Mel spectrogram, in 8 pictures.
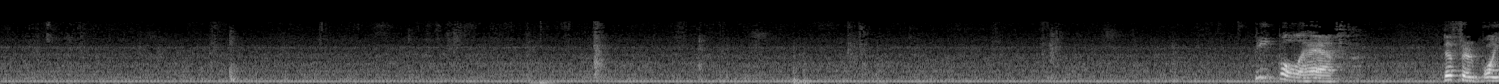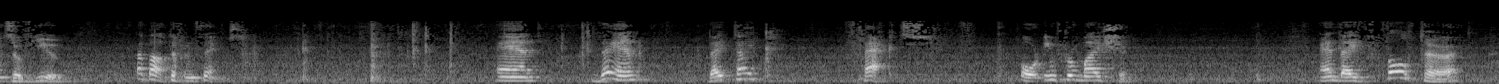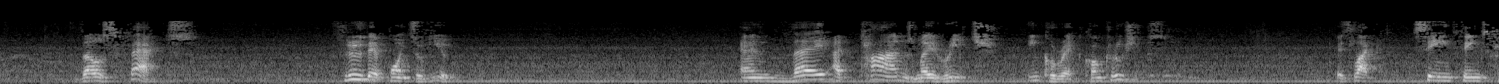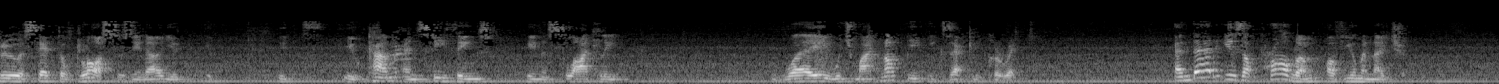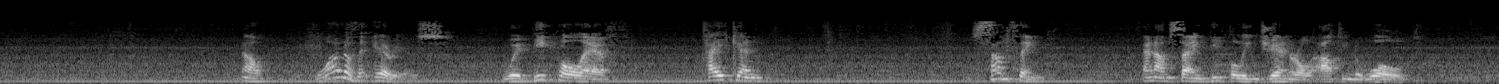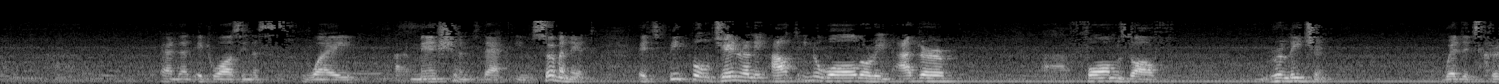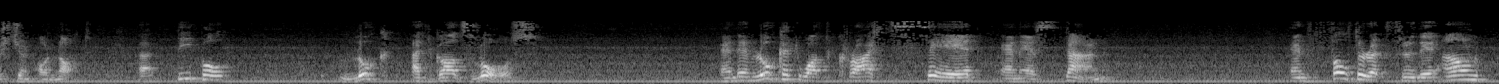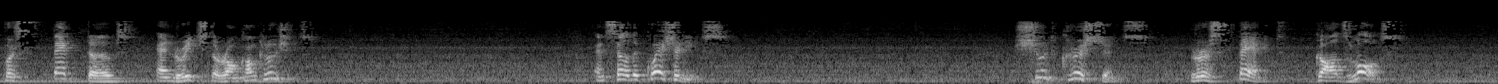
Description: Great Sermon about the righteousness of God. Has God's view of His law ever changed? What is the righteousness of God?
